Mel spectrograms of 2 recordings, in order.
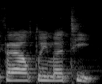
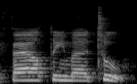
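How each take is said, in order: First: The name ends with an i vowel. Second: The name ends without an i vowel. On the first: The speaker calls it wrong. "You never say" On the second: The speaker calls it right. "So you say"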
